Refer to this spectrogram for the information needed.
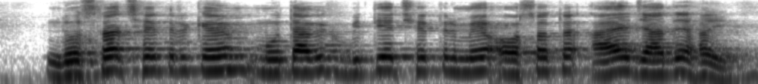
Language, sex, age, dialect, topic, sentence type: Magahi, male, 18-24, Western, banking, statement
